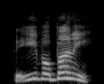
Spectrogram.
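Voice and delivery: high-pitched evil bunny; squeaky villainous rabbit. Shown as a demonstration. Voicing evil bunny character.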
